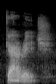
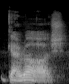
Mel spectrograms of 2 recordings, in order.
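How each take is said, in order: First: The stress falls on the first syllable. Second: The stress falls on the second syllable. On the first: This is the newer, English-style pronunciation. "younger speakers tend to have stress on the first syllable" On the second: This is the older, French-style pronunciation. "some older speakers particularly tend to stress the second syllable"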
